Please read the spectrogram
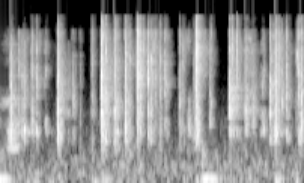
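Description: Typing on a computer keyboard: an irregular run of quick keystrokes with a couple of brief pauses.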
